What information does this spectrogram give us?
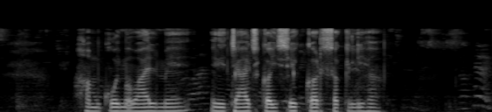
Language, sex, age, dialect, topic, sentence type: Magahi, male, 18-24, Western, banking, question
